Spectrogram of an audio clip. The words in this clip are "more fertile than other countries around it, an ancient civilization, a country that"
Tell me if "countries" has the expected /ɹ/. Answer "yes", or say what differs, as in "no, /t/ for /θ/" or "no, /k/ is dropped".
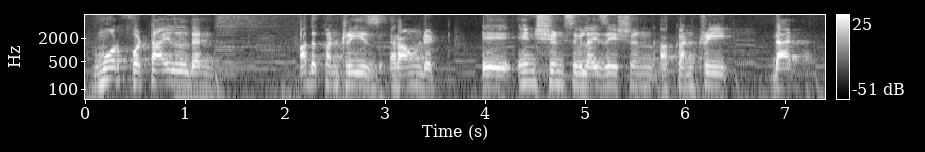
yes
